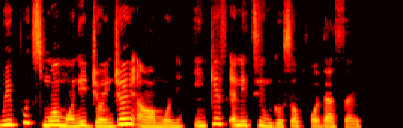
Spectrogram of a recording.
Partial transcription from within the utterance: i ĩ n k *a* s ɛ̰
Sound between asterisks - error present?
yes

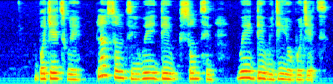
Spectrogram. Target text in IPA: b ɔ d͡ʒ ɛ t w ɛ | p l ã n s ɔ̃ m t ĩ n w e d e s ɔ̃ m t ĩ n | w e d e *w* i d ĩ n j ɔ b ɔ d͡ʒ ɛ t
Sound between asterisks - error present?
no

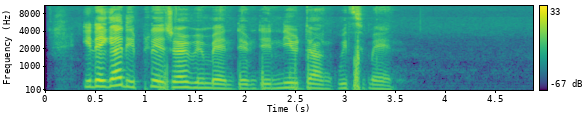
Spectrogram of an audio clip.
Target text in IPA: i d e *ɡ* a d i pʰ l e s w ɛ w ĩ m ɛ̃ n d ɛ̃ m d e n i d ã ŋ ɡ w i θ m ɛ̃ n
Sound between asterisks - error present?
no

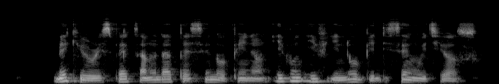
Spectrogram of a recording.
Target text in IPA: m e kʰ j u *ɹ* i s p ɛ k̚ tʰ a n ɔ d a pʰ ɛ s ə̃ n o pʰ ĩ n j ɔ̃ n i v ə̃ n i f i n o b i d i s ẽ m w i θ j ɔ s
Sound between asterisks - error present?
no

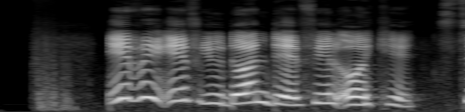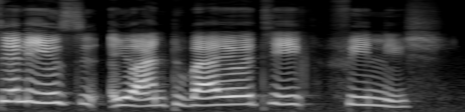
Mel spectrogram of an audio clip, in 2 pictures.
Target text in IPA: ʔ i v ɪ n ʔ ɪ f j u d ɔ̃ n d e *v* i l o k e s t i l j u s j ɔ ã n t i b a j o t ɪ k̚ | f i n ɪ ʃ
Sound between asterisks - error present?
yes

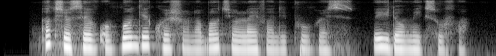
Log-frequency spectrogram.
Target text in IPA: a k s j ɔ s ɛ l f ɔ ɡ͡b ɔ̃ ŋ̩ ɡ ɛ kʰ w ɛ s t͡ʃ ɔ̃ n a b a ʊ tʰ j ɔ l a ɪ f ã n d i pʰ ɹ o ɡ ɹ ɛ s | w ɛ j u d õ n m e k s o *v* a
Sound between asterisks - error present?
yes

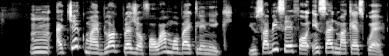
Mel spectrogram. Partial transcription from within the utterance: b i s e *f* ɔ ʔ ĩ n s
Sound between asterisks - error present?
no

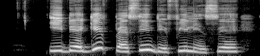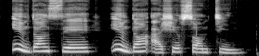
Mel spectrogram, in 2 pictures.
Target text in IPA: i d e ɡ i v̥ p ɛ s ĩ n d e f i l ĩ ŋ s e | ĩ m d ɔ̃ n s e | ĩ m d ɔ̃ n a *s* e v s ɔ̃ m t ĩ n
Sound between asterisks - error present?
yes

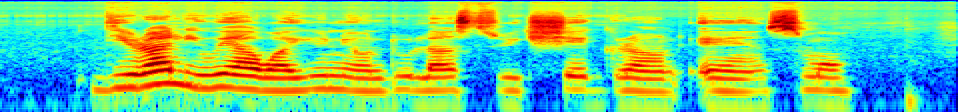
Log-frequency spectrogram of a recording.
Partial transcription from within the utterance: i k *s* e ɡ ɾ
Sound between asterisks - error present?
yes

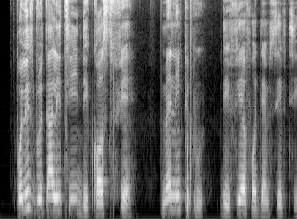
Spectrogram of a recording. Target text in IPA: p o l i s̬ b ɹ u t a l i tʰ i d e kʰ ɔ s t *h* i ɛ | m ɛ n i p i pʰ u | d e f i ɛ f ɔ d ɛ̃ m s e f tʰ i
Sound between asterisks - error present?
yes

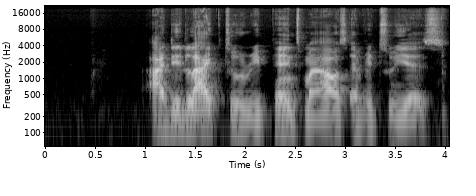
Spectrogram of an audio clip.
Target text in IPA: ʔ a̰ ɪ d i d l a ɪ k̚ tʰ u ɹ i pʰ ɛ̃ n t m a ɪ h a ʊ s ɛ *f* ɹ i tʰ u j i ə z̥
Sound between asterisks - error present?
yes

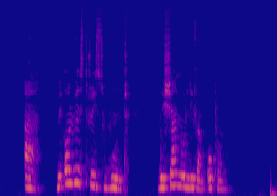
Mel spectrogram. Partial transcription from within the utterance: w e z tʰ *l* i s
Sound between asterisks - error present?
yes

